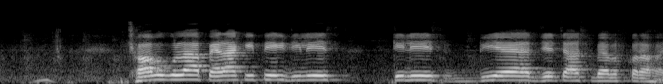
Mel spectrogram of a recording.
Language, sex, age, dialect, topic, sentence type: Bengali, male, 18-24, Jharkhandi, agriculture, statement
